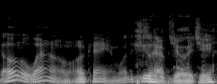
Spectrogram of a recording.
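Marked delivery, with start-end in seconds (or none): 0.0-1.1 put-on amazed, surprised announcer voice, pitched up. Explaining your tone to a player who answered right: surprised announcer voice. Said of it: "It's my announcer voice".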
